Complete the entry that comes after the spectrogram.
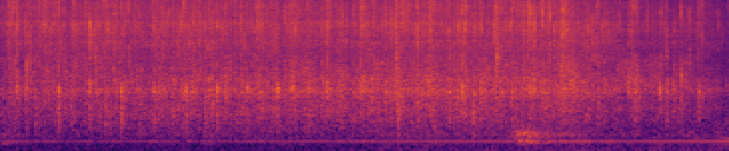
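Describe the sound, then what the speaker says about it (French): A large audience at a national awards ceremony for top students gives sustained, loud applause for the parents, a dense, even wash of clapping that holds steady throughout. "Je souhaite qu'on applaudisse très fort les parents."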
